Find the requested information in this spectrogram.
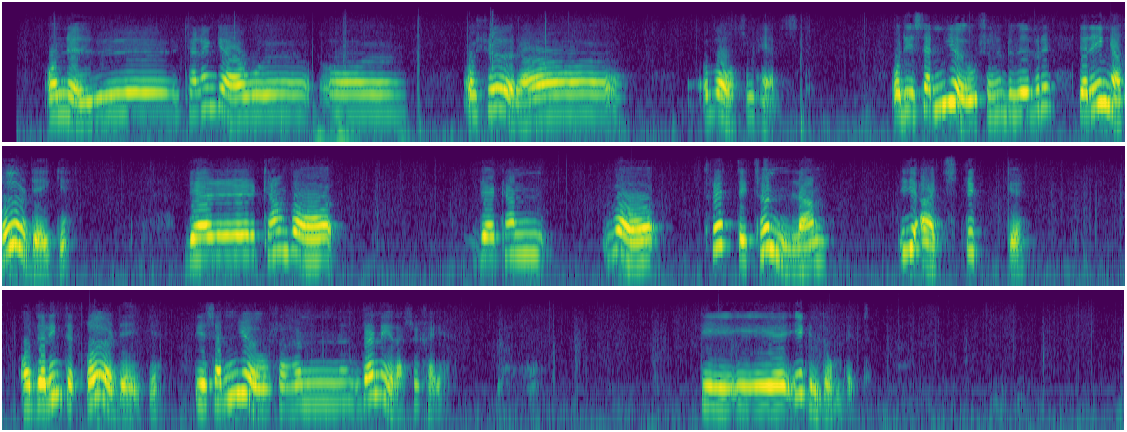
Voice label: Morup, dialekter; HALL

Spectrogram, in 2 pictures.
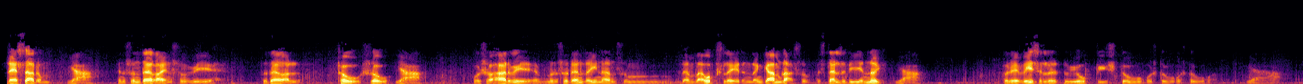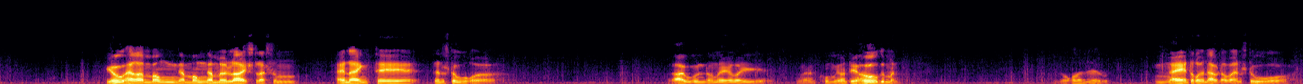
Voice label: Bosjökloster SK, dialekter; Folkminnen

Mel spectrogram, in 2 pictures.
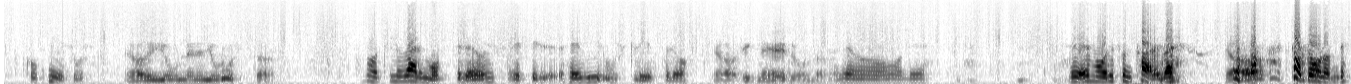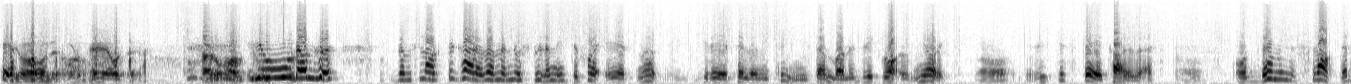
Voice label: dialekter; Folkminnen

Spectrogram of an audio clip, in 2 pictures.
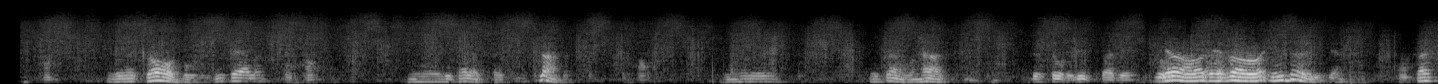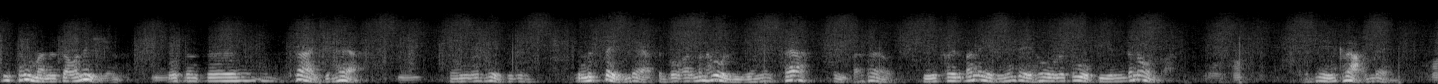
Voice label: Öljehult, dialekter; svenska sagor

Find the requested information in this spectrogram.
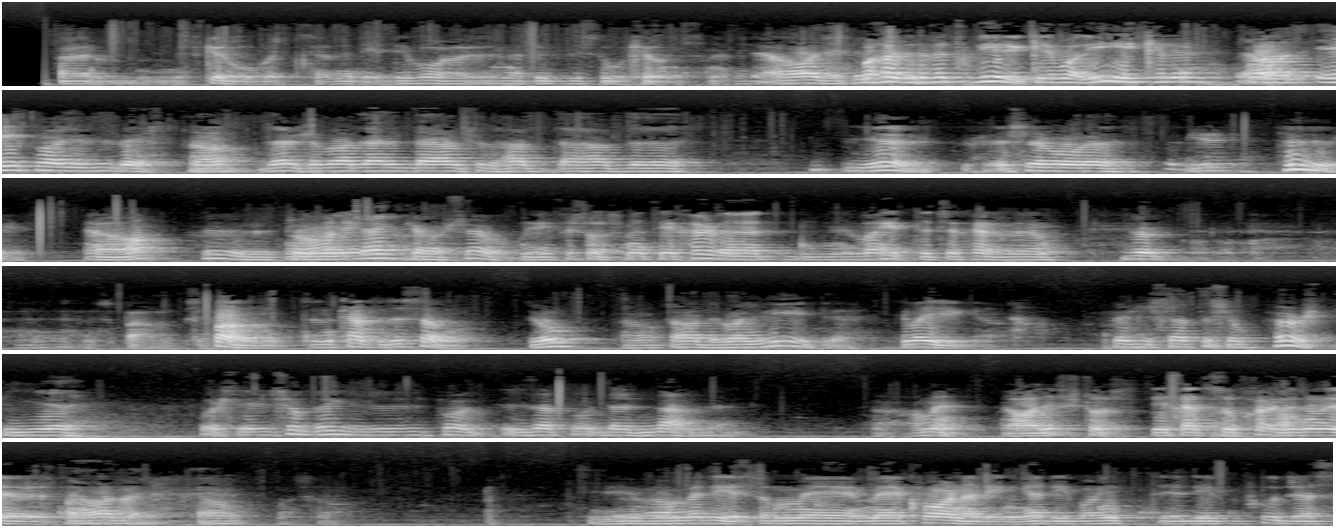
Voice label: Värö, dialekter; svenska sagor; Folkminnen

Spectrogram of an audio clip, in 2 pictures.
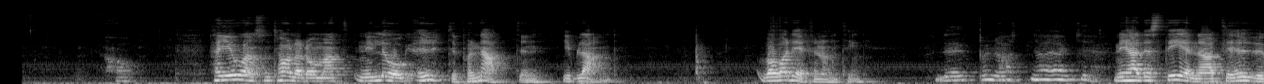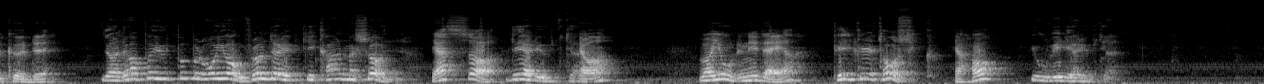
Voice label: Boda, dialekter

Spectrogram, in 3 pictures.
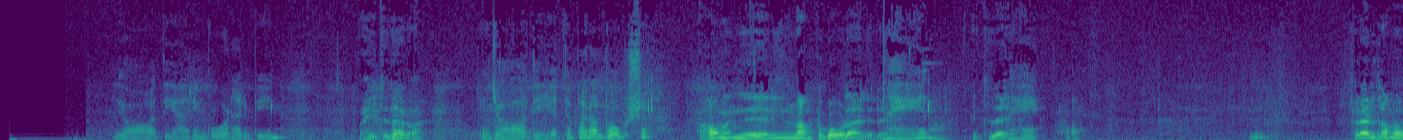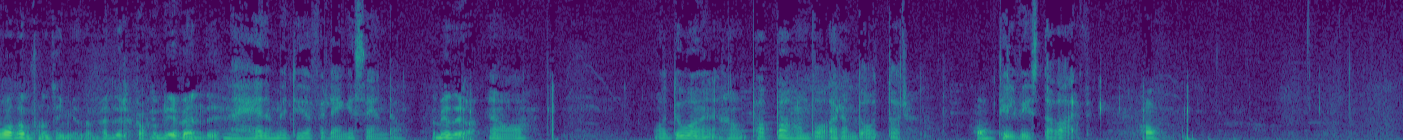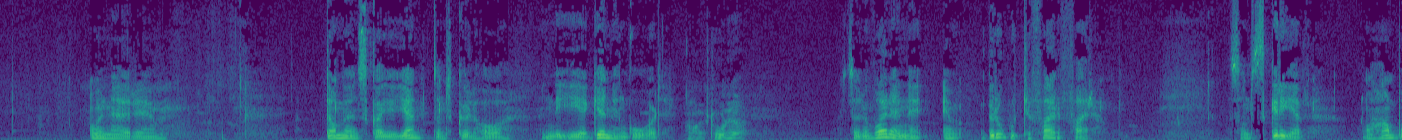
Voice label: Sundsjö, dialekter; Svenska sagor; Folkminnen

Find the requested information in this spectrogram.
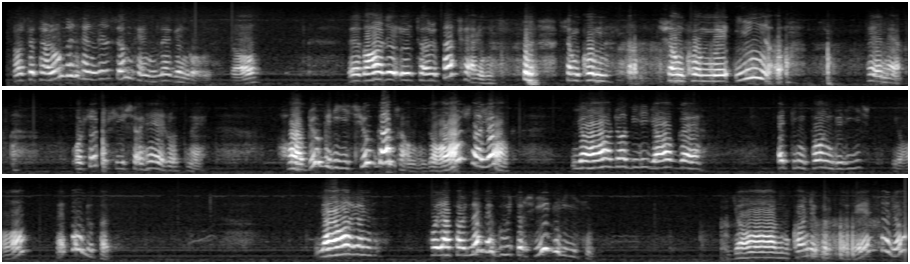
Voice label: Ovansjo, dialekter

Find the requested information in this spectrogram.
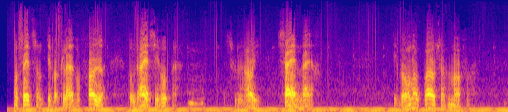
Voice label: Östra Ingelstad, dialekter; Folkminnen

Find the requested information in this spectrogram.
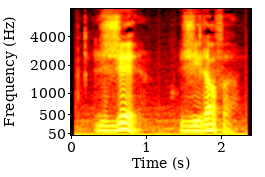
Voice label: "Zirafa", Romska

